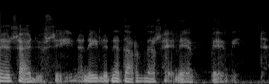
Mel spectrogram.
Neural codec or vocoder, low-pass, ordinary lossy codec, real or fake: vocoder, 44.1 kHz, 128 mel bands every 512 samples, BigVGAN v2; 10.8 kHz; none; fake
